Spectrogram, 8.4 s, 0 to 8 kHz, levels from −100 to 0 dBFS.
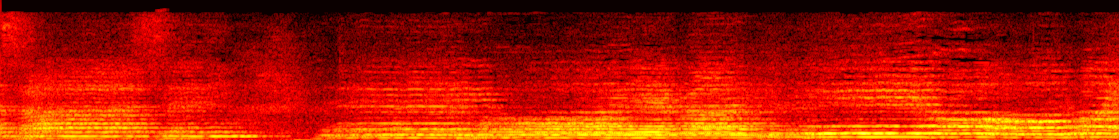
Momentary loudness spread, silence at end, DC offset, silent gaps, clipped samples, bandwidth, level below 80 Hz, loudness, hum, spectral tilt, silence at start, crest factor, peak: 10 LU; 0 s; under 0.1%; none; under 0.1%; 7.4 kHz; -62 dBFS; -28 LUFS; none; -7 dB/octave; 0 s; 16 dB; -14 dBFS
